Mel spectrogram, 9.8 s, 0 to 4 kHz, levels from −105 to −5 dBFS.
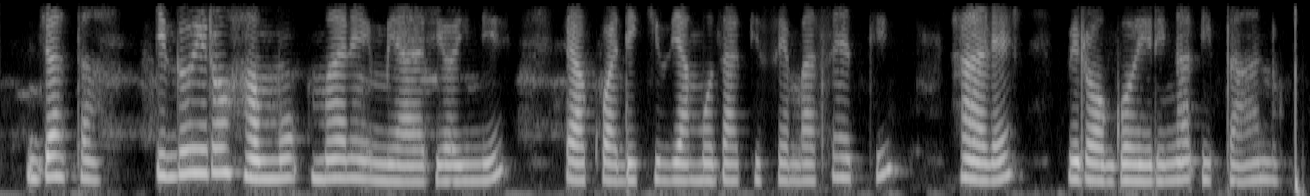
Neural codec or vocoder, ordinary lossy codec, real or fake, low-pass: codec, 16 kHz in and 24 kHz out, 1 kbps, XY-Tokenizer; none; fake; 3.6 kHz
